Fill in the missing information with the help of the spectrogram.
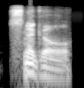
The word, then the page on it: sniggle: British English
